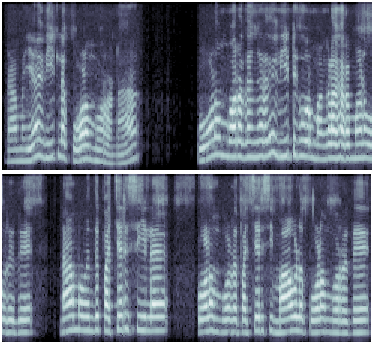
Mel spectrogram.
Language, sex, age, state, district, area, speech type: Tamil, female, 45-60, Tamil Nadu, Namakkal, rural, spontaneous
